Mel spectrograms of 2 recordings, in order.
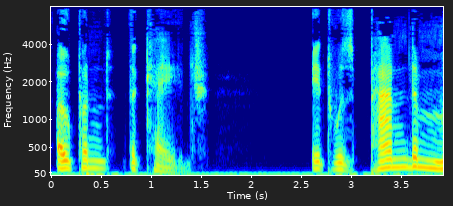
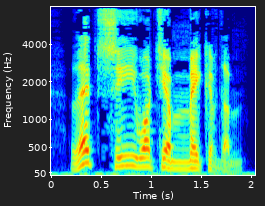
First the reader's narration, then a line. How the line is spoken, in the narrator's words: Lockhart said loudly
